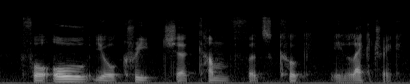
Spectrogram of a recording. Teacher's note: It has a regular rhythm. It is iambic in rhythm. That is to say, it's alternating unstressed and stressed syllables.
